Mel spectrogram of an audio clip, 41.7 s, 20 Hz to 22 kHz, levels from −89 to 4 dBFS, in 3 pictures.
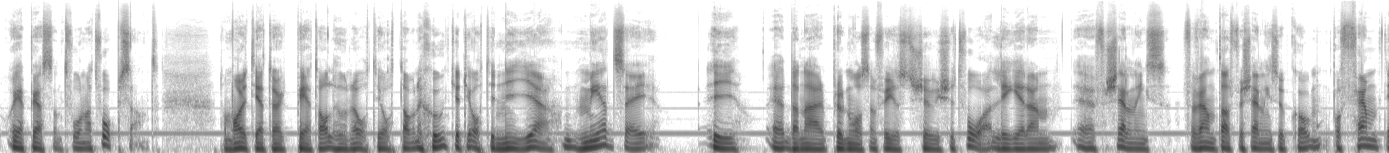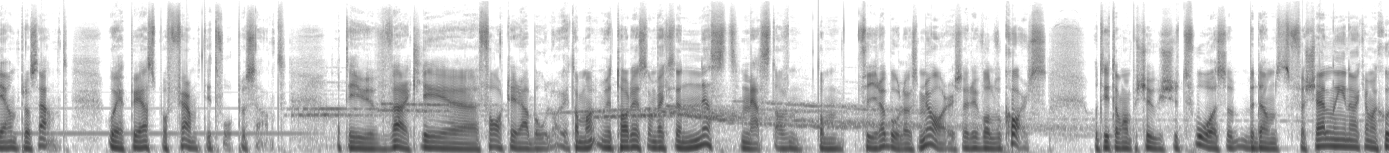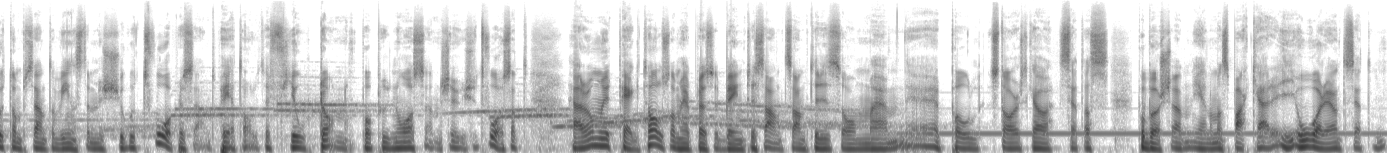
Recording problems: alarms or sirens; noticeable; throughout; 15 dB below the speech

